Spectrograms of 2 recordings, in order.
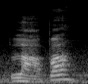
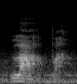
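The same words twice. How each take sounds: First: The word is said with a high tone. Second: The word is said with a low tone. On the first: The word means home. "In higher tone, lapa means home" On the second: The word means to be tired. "Lower tone, which lapa"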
